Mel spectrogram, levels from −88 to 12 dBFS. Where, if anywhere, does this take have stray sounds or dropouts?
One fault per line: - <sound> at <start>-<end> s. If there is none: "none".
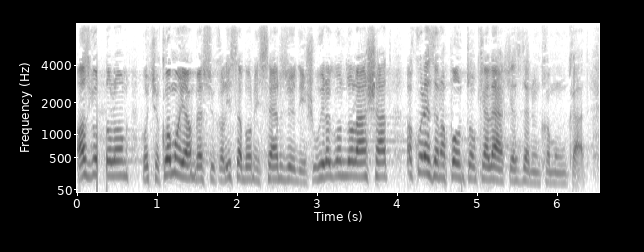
- dropout at 0.2-0.4 s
